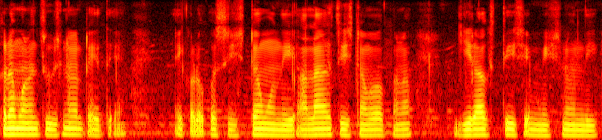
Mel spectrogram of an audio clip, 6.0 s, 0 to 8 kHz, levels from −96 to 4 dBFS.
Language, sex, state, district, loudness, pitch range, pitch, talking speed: Telugu, male, Telangana, Mahabubabad, -20 LUFS, 115-125 Hz, 120 Hz, 120 wpm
